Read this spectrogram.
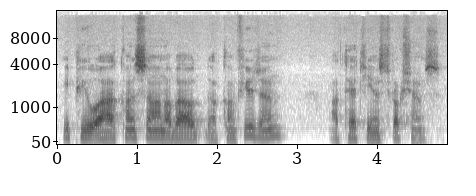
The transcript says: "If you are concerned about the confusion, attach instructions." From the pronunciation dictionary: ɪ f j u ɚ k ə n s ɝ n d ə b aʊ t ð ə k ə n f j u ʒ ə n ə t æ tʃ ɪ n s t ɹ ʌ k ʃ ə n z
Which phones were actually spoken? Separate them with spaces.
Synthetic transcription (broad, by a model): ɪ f j u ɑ k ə n s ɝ n ə b aʊ t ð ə k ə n f j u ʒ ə n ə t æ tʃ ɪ n s t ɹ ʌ k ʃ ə n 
